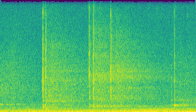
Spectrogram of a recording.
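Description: Quiet background with two faint, sharp clicks, about half a second and a second in.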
